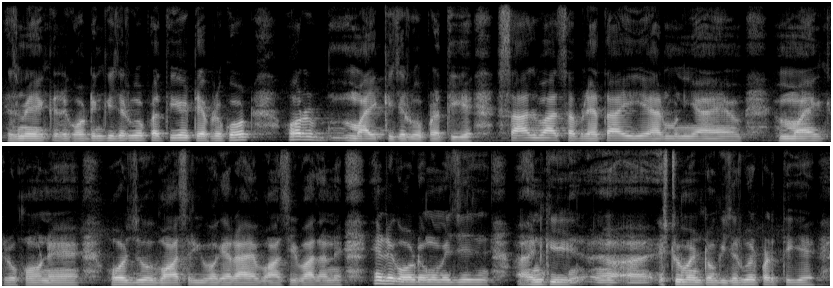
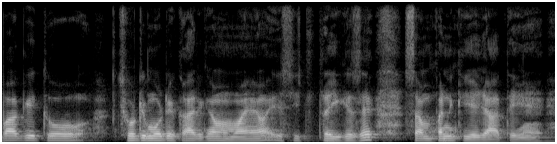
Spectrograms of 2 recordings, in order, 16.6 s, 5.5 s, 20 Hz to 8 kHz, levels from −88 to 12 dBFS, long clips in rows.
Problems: constant background noise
